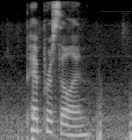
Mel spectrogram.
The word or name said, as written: Piperacillin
